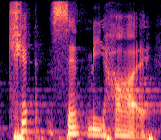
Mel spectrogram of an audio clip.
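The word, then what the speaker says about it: Csikszentmihalyi: Some of you may have heard of this fellow before, and I can actually pronounce his name. He comes to Calgary every 4 years. His name's Chick Sent Me High.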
